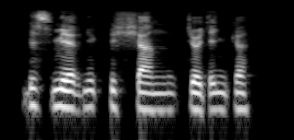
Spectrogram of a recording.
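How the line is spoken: Timid young woman. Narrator (Russian): робко сказала девушка

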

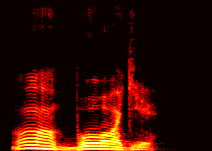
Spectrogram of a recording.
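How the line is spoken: Disappointed sigh. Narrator (Russian): разочарованно вздохнул Рыжий

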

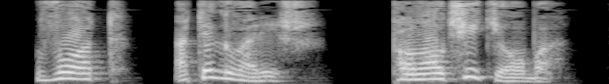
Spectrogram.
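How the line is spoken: Sudden sharp bark. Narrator (Russian): Вдруг неожиданно рявкнул

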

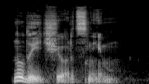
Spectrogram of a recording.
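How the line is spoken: Snort. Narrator (Russian): хмыкнул я

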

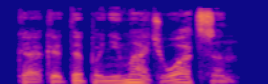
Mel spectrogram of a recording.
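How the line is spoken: Whispered. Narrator (Russian): прошептал Холмс

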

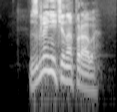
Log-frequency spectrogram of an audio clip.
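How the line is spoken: Guide shouting. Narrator (Russian): крикнул экскурсовод

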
